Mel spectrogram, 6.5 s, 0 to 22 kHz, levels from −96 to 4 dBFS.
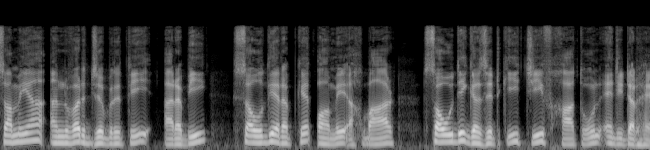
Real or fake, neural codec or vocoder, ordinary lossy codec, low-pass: fake; codec, 24 kHz, 0.9 kbps, WavTokenizer, small release; none; none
